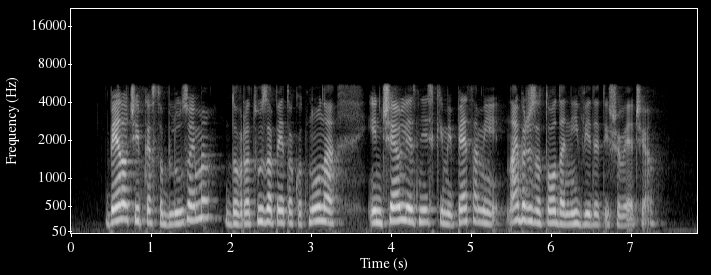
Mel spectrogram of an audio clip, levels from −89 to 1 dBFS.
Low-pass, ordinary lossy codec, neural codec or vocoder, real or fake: 5.4 kHz; none; none; real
